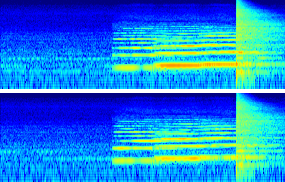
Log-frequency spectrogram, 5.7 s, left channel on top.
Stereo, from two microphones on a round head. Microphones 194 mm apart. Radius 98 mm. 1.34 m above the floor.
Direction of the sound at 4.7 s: 10° left (ahead or behind).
